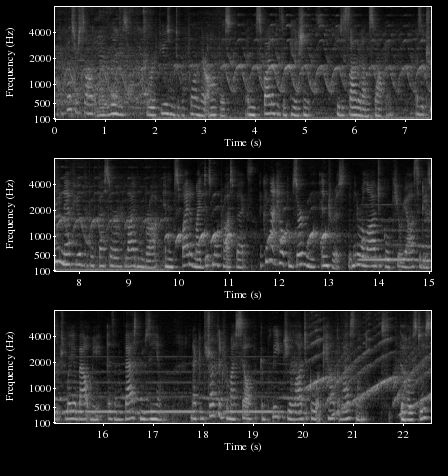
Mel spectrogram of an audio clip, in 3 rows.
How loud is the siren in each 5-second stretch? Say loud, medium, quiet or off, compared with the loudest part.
loud, medium, loud, loud, loud.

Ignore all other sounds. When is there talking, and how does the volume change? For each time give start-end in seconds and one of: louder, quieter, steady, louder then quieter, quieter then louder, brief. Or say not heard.
0.0-22.5 steady.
